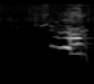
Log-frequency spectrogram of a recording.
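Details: Three-month-old female Black and Tan Coonhound at a treed raccoon; one rising, drawn-out yelping bark that swells then fades.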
